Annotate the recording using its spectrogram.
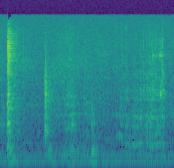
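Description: Cloth rag rubbing over the metal spindle nose of a lathe as it is wiped clean, with about three light knocks, the loudest right at the start.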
